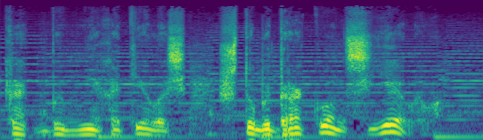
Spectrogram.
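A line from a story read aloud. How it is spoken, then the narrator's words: Several people whispering. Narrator (Russian): несколько человек из жителей города прошептало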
